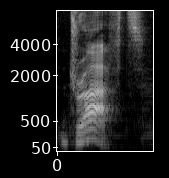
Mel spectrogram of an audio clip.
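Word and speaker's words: Draughts: popular Cafe in London uh which is called drafts yeah I want to pronounce it draws all the time and I was corrected multiple times yeah somebody decided it's draft so let's say draft all right not only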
